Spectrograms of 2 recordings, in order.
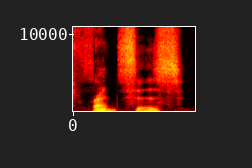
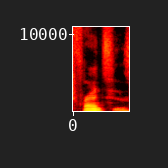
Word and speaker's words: Francis: I thought it was Francis, which is Francis, but really she is Francis, like France the country, but with an S at the end.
